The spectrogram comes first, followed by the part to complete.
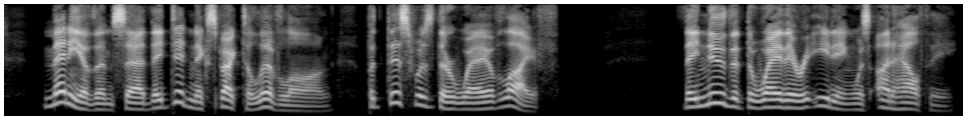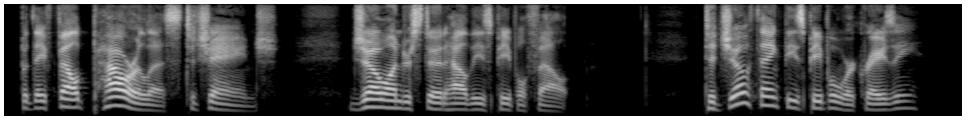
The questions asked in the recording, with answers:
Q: Did Joe think these people were crazy?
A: No, he didn't think these people were crazy.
